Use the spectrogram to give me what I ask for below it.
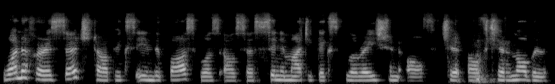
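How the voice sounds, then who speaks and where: A woman chairing an academic panel, reading out a speaker's background in a measured way. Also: mid-range voice. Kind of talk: introducing a speaker.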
